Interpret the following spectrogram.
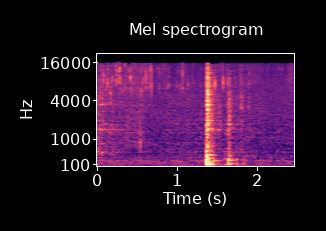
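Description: Quiet room tone with a steady low hum, broken about a second and a half in by one short spoken word.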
